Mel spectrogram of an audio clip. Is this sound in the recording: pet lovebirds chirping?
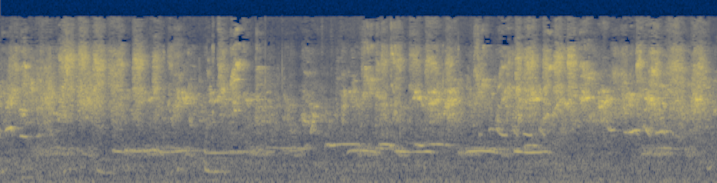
yes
